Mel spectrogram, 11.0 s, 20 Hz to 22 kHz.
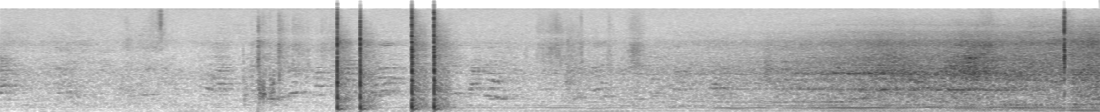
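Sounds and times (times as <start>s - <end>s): rubber stamp knocking on table: 3.4s - 4.6s.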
